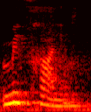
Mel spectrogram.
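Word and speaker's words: מצרים: say Egypt shipped in Hebrew it's called mitim mit mit even now nowadays if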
